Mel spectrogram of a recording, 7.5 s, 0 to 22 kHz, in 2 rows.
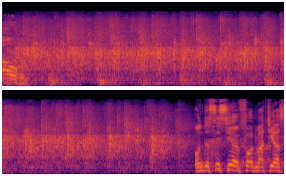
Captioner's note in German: Lebhafter Beifall Freie Demokraten, BÜNDNIS 90/DIE GRÜNEN und SPD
